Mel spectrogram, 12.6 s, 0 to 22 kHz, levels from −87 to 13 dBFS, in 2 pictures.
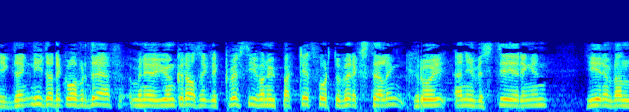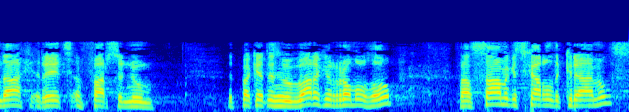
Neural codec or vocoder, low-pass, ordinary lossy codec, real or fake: none; 5.4 kHz; none; real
